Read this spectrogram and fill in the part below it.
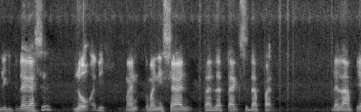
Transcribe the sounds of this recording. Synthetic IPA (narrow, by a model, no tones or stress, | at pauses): bilik̬it̪udahɾasəzɔʔa̰dihmkəmanisanpəɾazat̪ankə̥sədapat̪̚ | dalampə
